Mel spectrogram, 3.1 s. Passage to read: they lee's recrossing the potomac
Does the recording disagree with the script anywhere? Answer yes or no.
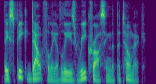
yes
